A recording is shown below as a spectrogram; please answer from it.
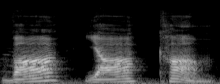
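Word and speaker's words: וַיָּקָם: It's still a kamatz, a long A. So this is va ya kam, vayakam.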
